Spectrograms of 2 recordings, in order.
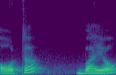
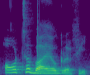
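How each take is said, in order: First: "ഓട്ടോബയോഗ്രഫി" slowly in three chunks, auto, bio, graphy; split into chunks. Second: Said in the usual way. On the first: Shown as a demonstration. Teacher splitting a longer word for learners, "ഓട്ടോബയോഗ്രഫി" as auto... bio... graphy. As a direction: clear gaps inside "ഓട്ടോബയോഗ്രഫി" after auto and bio. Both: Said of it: "chunks ആയിട്ട് split ചെയ്യാം".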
